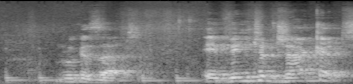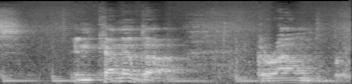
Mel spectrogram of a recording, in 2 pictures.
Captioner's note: German accent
